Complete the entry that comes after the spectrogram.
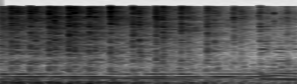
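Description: A motorcycle engine starts and revs loud, a steady, rough mechanical drone with a constant low hum and no voices.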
